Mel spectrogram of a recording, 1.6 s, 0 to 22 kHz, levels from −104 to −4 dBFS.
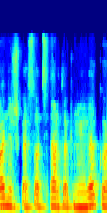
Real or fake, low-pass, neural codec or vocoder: real; 10.8 kHz; none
